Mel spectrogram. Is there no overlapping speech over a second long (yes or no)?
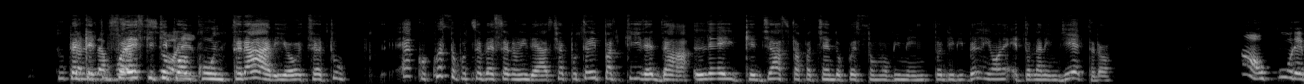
no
